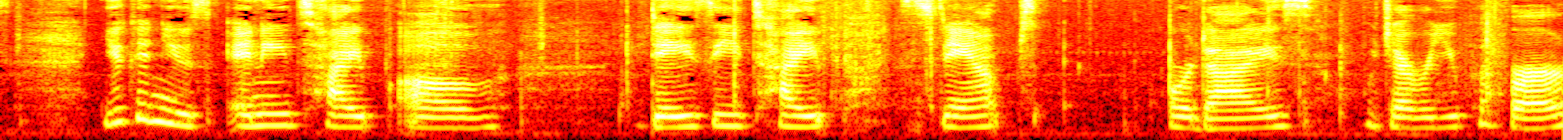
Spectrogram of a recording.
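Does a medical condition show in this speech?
No.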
